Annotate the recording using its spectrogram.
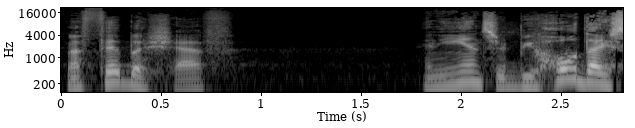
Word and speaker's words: Mephibosheth: Did I say Methuselah? Oh man, I'm sorry. Mephibosheth. Thank you. You guys are the best. Mephibosheth, the son of Jonathan, the son of Saul, was come unto David.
